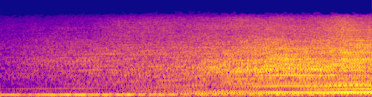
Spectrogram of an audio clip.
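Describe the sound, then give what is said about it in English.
A loud race car engine revs up steadily over a few seconds, its droning pitch climbing higher as it accelerates. No voices are heard. “So, ladies and gentlemen, let's start your Bobcast engines.”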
